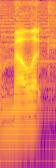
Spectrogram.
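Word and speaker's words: מלך: nouns is that the the the first syllable is accented which is really unusual the best examples you have are melik king well it becomes in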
